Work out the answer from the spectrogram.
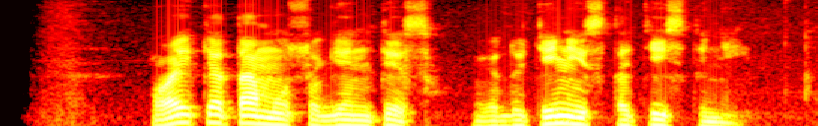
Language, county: Lithuanian, Vilnius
